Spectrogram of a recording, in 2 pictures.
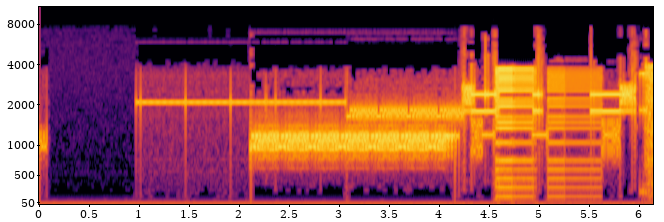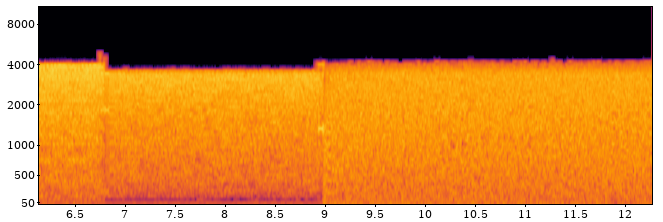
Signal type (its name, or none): dial-up modem handshake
